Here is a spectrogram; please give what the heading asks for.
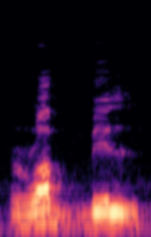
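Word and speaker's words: رَبِّ: র মোটা করে রাব্বিল রাব্বিল রব্বিল এখানে আমরা অনেকে রাব্বিল বলি এই ভুলটা করবেন না এগুলো মারাত্মক ভুল তো বলতে হবে র মোটা করে বলতে হবে রব্বিল আইনটা একটু চাপ দিবেন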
